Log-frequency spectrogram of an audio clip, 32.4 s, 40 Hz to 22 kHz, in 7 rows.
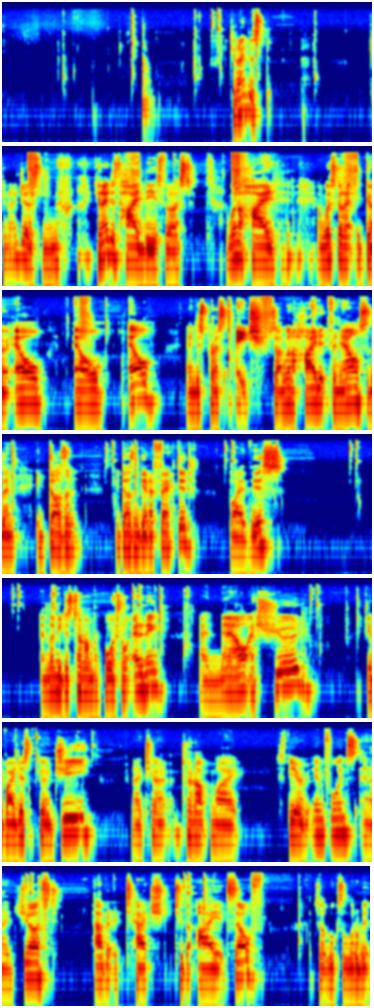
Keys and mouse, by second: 1.5 ctrl+middle click, 2.6 ctrl+click, 3.1 ctrl+middle click, 5.5 l, 8.2 l, 10.7 l, 12.0 h, 13.1 middle click, 14.0 middle click, 15.1 click, 15.5 middle click, 16.6 shift+click, 17.1 shift+click, 18.2 shift+click, 18.6 shift+click, 20.1 click, 20.4 middle click, 21.2 g, 23.4 ctrl+g, 28.2 middle click, 29.0 g, 30.2-31.4 middle drag, 31.5 g.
